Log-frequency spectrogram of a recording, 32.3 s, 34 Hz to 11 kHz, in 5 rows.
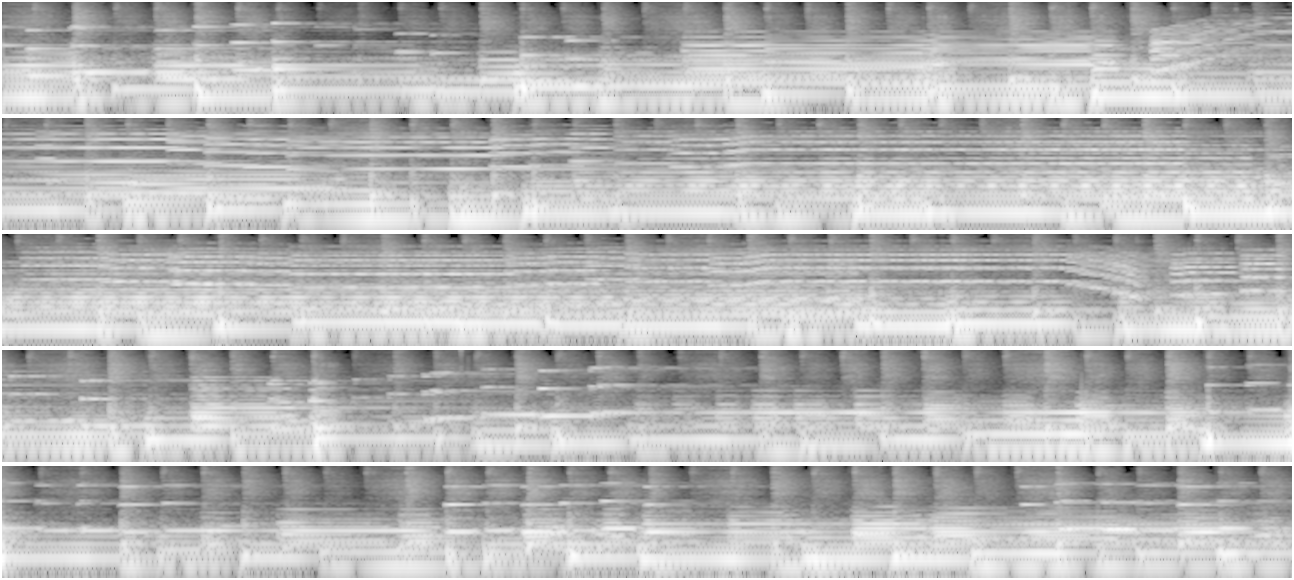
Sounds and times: Hammond organ: 0:00.0 - 0:32.2.

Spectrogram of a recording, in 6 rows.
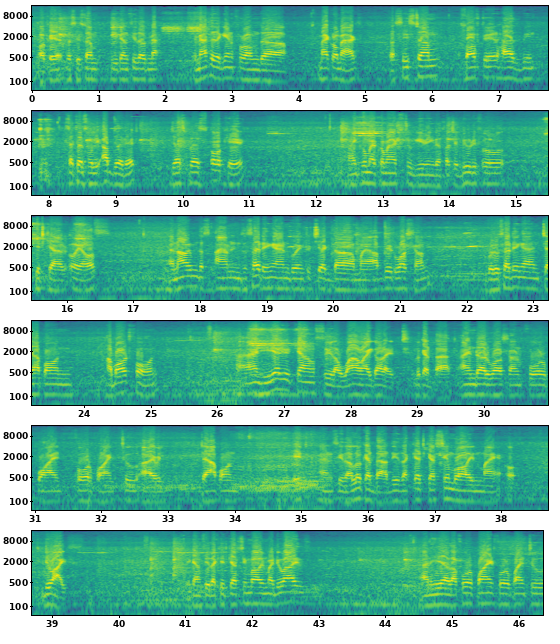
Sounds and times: Speech: 0:00.0 - 0:11.0, 0:12.4 - 0:14.8, 0:15.5 - 0:16.6, 0:17.5 - 0:21.4, 0:22.3 - 0:25.1, 0:26.3 - 0:34.0, 0:34.9 - 0:39.4, 0:41.0 - 0:42.8, 0:44.5 - 0:46.3
Outside, urban or manmade: 0:00.0 - 0:46.3.

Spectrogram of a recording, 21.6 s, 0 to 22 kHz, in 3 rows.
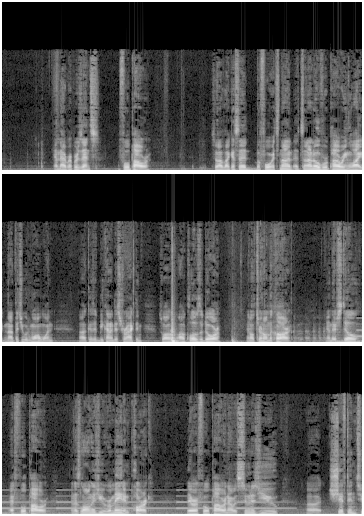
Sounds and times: Speech: 0:01.0 - 0:03.0, 0:04.2 - 0:08.2, 0:08.8 - 0:13.0, 0:13.7 - 0:17.4, 0:18.1 - 0:19.9, 0:20.5 - 0:21.6.

